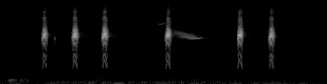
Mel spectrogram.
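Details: A Red-winged Blackbird in Illinois gives its simple 'check' call, six dry, sharp 'chack' notes at an uneven pace over two seconds, one note trailing off in a brief falling buzz, with nothing else heard.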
